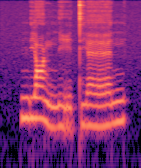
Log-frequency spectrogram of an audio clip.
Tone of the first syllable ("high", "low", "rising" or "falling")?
falling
